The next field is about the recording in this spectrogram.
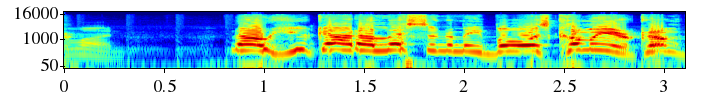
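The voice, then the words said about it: Imitates a video game character's voice. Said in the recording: “do the Dutch voice”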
